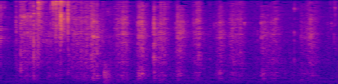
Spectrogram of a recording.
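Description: Two people chewing kettle-cooked sweet chili crisps with their mouths closed, giving a quick, irregular run of crunches.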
